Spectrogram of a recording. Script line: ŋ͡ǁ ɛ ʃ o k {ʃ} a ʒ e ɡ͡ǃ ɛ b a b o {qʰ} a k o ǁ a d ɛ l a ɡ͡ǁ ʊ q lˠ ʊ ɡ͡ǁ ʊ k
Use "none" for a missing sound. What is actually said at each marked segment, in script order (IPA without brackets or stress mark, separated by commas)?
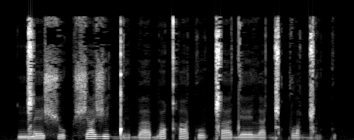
ʃ, qʰ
